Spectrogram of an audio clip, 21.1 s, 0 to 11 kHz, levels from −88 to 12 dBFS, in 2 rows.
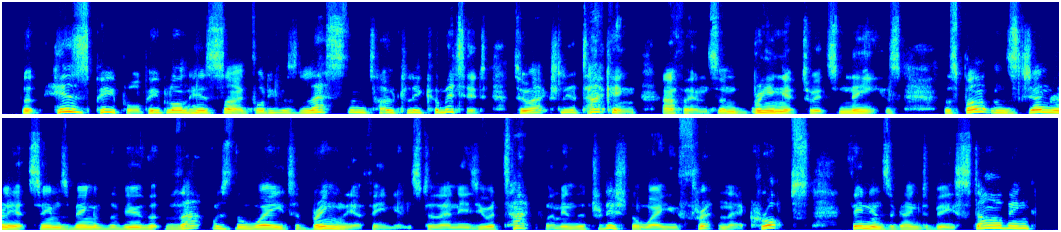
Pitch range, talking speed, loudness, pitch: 150-215 Hz, 175 wpm, -26 LUFS, 185 Hz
